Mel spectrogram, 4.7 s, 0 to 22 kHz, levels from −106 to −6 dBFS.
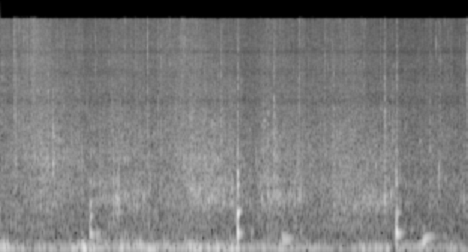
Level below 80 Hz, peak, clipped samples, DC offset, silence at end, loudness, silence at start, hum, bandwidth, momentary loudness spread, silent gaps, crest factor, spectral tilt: -34 dBFS; -2 dBFS; under 0.1%; under 0.1%; 0 s; -29 LUFS; 0 s; none; 17 kHz; 7 LU; none; 26 dB; -3.5 dB/octave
